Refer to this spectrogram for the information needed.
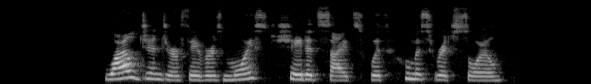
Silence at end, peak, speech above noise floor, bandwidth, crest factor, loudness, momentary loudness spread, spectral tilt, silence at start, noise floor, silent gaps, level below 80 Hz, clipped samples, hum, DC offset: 0.9 s; -6 dBFS; 60 dB; 15.5 kHz; 20 dB; -25 LUFS; 10 LU; -3 dB/octave; 1.05 s; -84 dBFS; none; -78 dBFS; under 0.1%; none; under 0.1%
